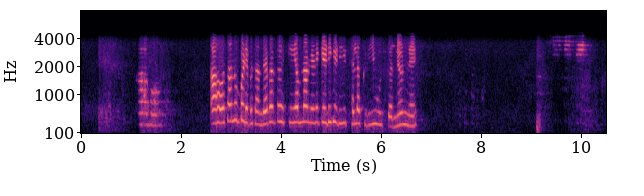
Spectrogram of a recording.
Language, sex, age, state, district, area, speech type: Dogri, female, 18-30, Jammu and Kashmir, Samba, rural, conversation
